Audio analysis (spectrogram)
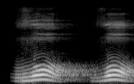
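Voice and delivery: "Dha" with tongue lightly bitten, thick voiced th; dha biting tongue. Shown as a demonstration. Teacher demonstrating dha to students, tongue bitten. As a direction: bite the tongue tip and say "dha" heavy. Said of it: "Taruh lidah di ujung sini".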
